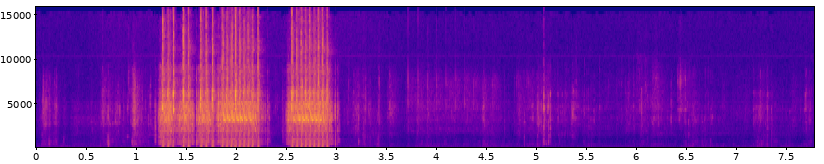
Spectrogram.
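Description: Airsoft electric rifle, the uploader's G&G F2000, firing two full-auto bursts close to the microphone: a longer burst of about a second, then a short one about half a second later, each a rapid even rattle of the gearbox cycling.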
